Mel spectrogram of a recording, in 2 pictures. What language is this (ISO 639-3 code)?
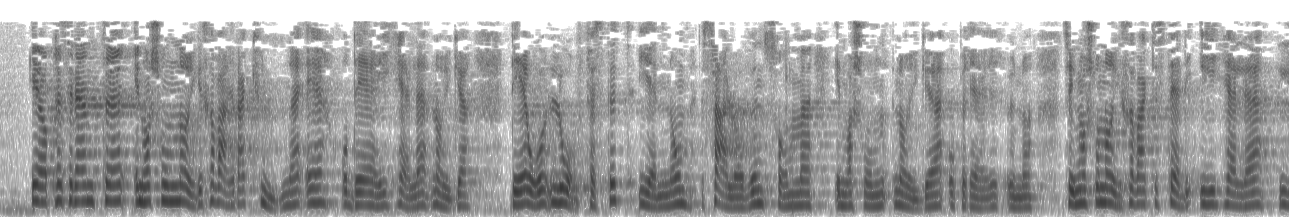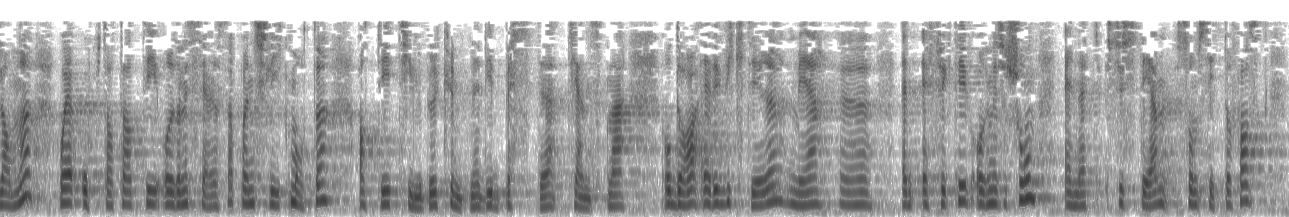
nob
